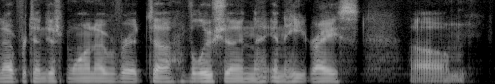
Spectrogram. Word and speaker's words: Volusia: That's at New Smyrna and big sexy Brandon Overton just won over at Volusia in the heat race. Um, they got Is some that good how that's races going. pronounced? What's that? Volusia?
